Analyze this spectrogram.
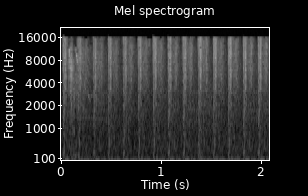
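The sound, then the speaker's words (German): Continuous automatic gunfire from a player's weapon in a video game, a dense, unbroken stream of rapid shots filling the whole clip at steady loudness with no talk. “Bei mir schießt meine Waffe einfach durchgehend.”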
